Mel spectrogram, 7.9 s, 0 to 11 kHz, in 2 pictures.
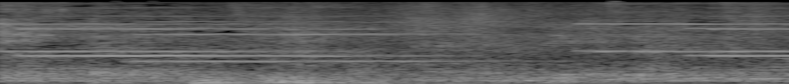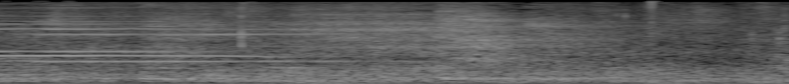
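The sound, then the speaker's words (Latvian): The electric bell of Latvia's parliament chamber, the Saeima, rings continuously with a bright, steady metallic tone over the murmur of a large room, where people talk quietly in the background. It is rung before a vote on sending a 2011 state budget amendment bill to committees. “Lūdzu zvanu.”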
